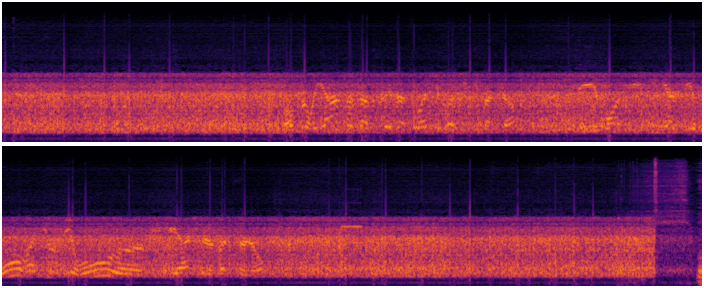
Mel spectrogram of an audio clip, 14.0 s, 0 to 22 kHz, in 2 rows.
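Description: CB transceiver receiving single-sideband on 27 MHz: a steady, narrow-band hiss of static with a weak, garbled voice of a distant station buried in it. The static cuts off suddenly shortly before the end.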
